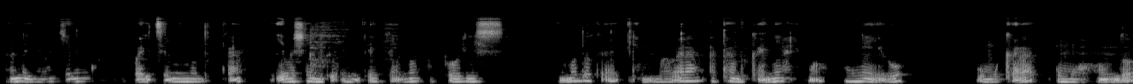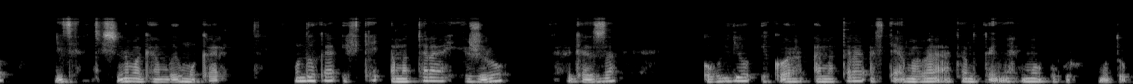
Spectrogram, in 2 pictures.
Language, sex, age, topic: Kinyarwanda, male, 18-24, government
